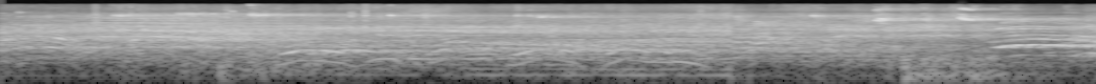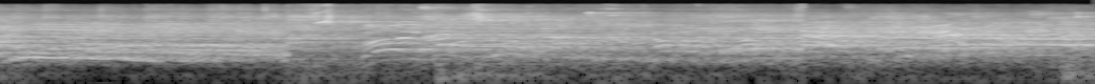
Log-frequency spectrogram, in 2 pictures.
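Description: Sounds of a children's futsal match on an indoor court: the ball being kicked and bouncing, shoes squeaking on the floor, and voices calling out around the hall.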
